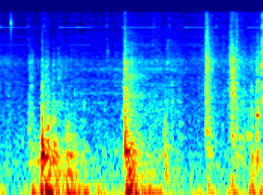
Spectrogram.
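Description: A car door opening and someone getting into the car: a low thump and rumble about half a second in, then a few sharp clicks.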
